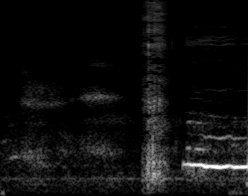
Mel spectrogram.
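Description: A person's breathy vocal noises: a soft breathy sound, then a short sharp burst of breath about one and a half seconds in, followed near the end by a steady hummed tone.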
